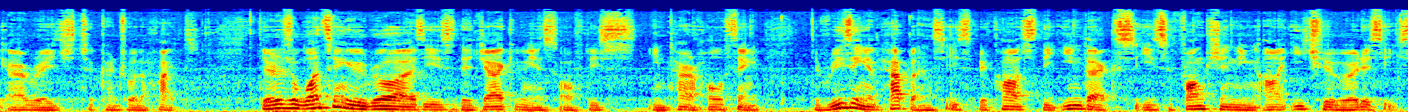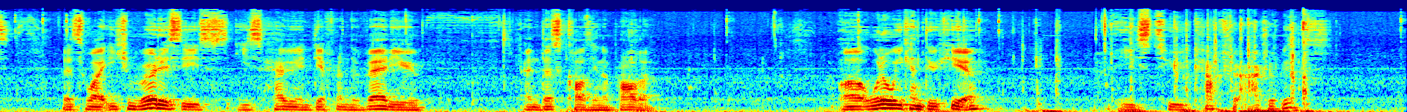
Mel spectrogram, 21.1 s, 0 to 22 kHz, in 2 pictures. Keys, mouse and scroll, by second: 2.6-5.7 middle drag, 5.9-10.0 middle drag, 10.6 click, 11.0 click, 13.2 click, 14.2-16.1 middle drag, 16.1-17.4 drag, 17.4 g, 18.0 click, 18.4 ctrl+a.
